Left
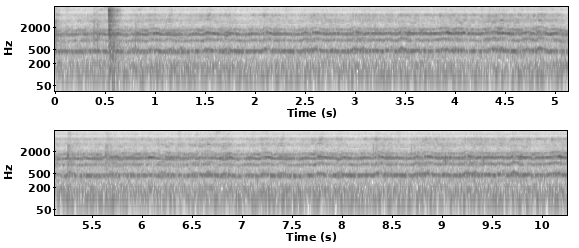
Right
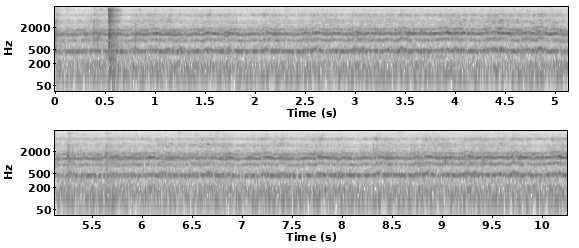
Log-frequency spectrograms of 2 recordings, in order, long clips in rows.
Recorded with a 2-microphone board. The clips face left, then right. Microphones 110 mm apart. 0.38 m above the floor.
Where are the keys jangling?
45° right (ahead or behind), 1.4 m.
